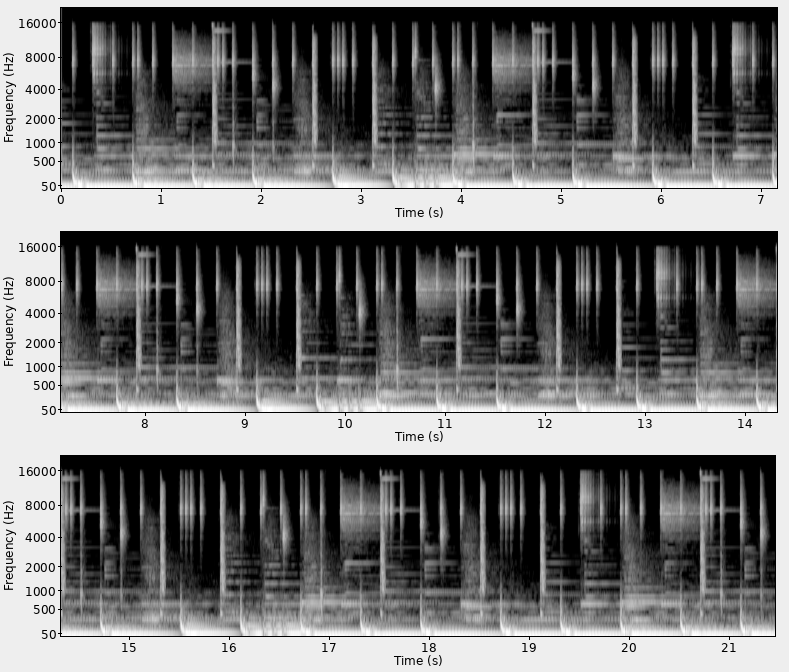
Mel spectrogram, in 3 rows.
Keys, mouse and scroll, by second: 0.4-1.2 typing, 0.7 double click, 1.5 double click, 4.4 click, 6.9-8.7 typing, 7.3 double click, 9.0 double click, 13.8 right click, 15.0 double click.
